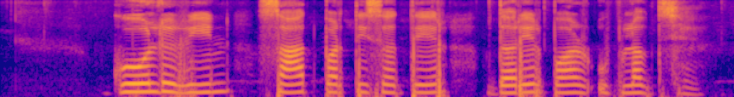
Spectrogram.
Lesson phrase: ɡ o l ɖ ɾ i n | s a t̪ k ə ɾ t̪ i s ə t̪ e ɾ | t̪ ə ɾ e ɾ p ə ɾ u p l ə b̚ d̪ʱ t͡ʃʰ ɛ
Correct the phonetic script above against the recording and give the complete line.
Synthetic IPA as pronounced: ɡ o l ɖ ɾ i n | s a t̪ p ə ɾ t̪ i s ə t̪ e ɾ | d̪ ə ɾ e ɾ p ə ɾ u p l ə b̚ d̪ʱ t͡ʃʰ ɛ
